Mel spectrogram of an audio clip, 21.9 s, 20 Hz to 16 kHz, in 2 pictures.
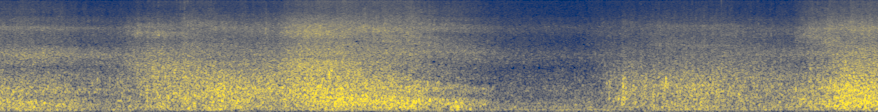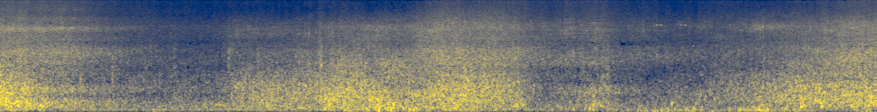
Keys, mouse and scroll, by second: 0.4 scroll up 2, 1.4 right click, 1.9 shift+right click, 2.7 m, 3.9 right click, 4.4 shift+right click, 5.4 m, 6.1 shift+middle click, 7.0-7.3 scroll up 2, 8.0 right click, 9.2 right click, 9.5 middle click, 12.6 shift+right click, 13.1 middle click, 14.6 m, 16.2 middle click, 17.3 shift+middle click, 18.8 right click, 19.4 middle click.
